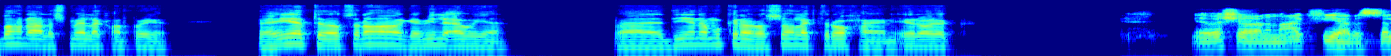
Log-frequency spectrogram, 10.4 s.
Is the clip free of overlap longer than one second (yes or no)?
yes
